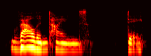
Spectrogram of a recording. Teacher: this looks like an S but sounds like a z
